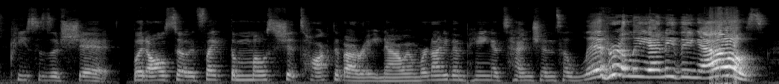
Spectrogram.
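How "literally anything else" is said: loud, higher-pitched exasperation; exasperated outburst. Real, not acted. Ranting to viewers about what gets ignored, exasperated outburst. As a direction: let the rant burst out loudly. Worked-up rant reaches its peak.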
